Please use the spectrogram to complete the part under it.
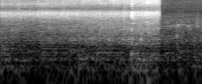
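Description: Vegetable curry masala sizzles steadily in a pan, a close, even frying hiss that cuts off abruptly near the end.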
